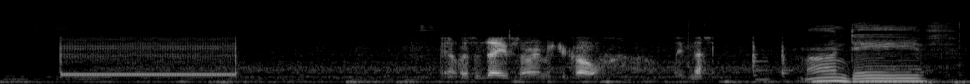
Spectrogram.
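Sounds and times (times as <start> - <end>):
faint low hum: 0.0 - 9.6
buzzing ringback tone of an outgoing phone call: 0.6 - 2.4
speech: 4.6 - 6.2, 6.8 - 7.2, 8.0 - 9.5.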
